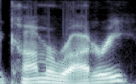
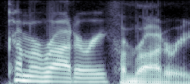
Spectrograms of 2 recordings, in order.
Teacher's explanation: some traditionalists might say camaraderie with 4 syllables, but most American speakers now use a more streamlined 3-syllable version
